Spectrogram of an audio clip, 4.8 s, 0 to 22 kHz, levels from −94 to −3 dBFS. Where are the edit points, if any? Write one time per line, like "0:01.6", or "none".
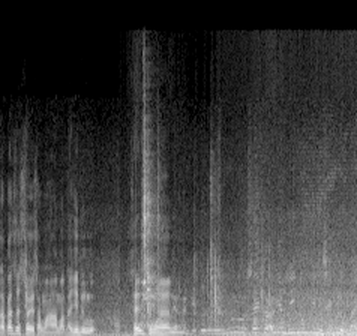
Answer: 0:01.6

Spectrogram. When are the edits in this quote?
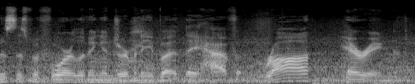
none

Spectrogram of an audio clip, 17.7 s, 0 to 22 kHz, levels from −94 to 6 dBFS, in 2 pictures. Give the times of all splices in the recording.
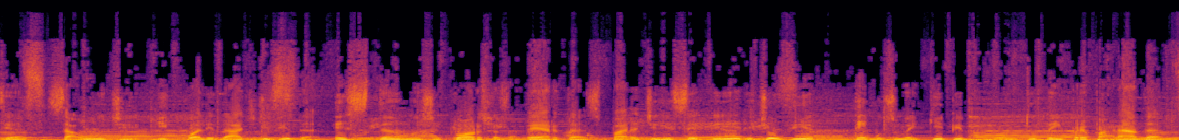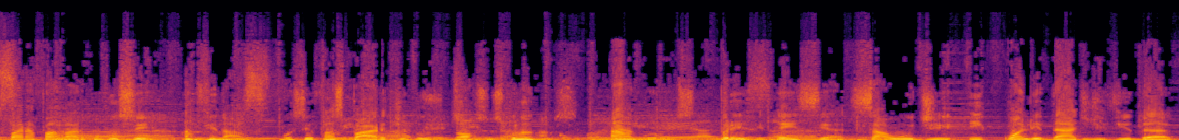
none

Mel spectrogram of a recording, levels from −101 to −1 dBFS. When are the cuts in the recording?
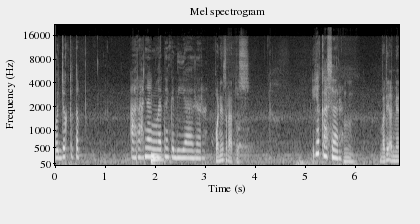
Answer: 0:03.1

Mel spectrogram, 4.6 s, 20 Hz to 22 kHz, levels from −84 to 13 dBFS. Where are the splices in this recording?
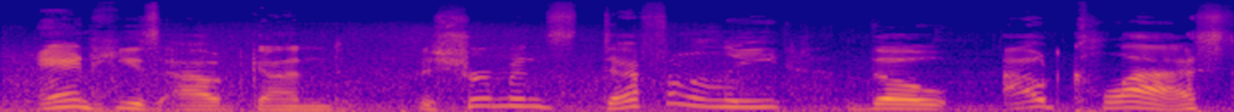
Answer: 0:01.5

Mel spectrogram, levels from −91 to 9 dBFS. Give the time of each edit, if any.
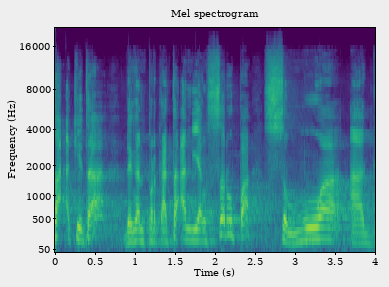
none

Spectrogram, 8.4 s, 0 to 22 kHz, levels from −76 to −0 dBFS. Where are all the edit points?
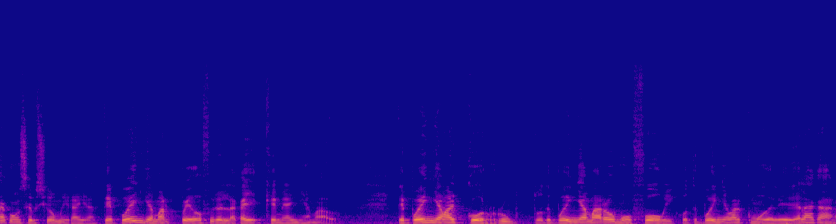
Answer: none

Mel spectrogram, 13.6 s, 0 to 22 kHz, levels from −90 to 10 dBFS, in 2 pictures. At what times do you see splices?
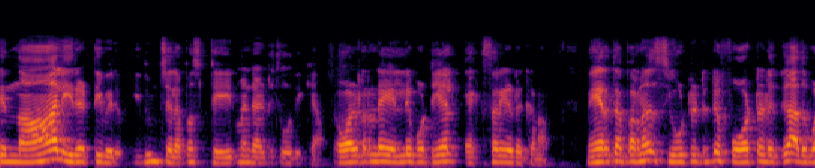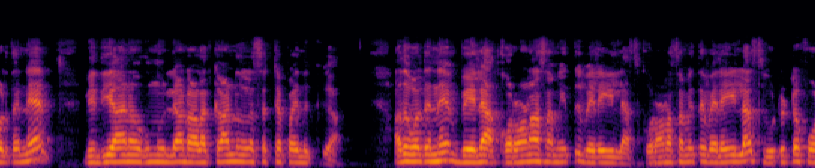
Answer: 0:02.8

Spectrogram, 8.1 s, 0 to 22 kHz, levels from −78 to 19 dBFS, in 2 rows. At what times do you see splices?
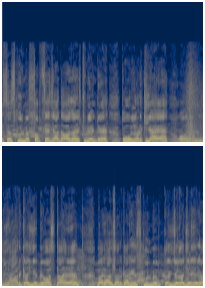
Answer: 0:03.8

